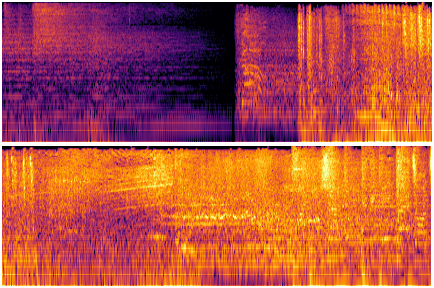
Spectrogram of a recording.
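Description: A car engine drones, then roars loudly with rising and falling revs as tires screech and skid, mixed with sharp bangs and thuds, all intense with no talking.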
